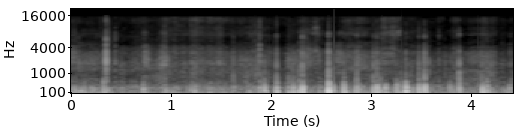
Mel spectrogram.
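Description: Long fingernails on both hands tap and scratch a flat blue plastic bubble wrap padded envelope with air-filled bubbles. The result is a steady run of soft, dull, muffled taps and light scratchy rustles that stay low in pitch and stop almost at once, with almost no bright content.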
